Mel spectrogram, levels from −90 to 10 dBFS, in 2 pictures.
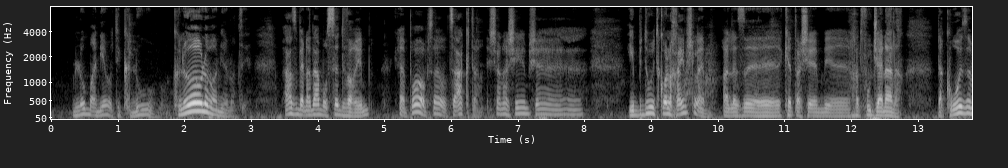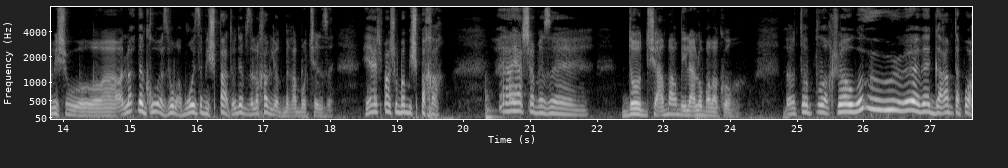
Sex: male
